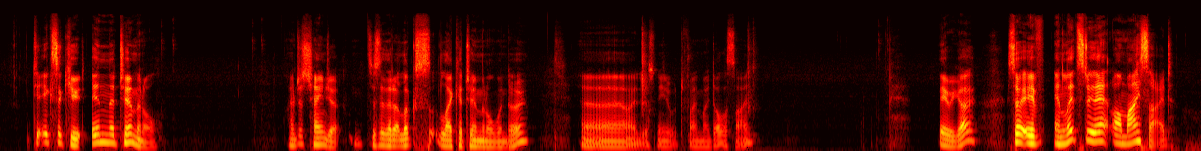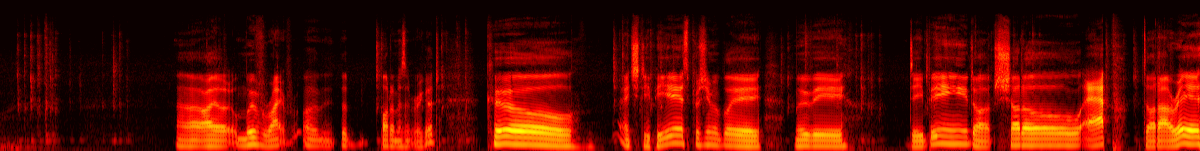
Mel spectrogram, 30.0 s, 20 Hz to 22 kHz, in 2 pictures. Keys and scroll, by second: 8.0-8.6 typing, 9.4 Return.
